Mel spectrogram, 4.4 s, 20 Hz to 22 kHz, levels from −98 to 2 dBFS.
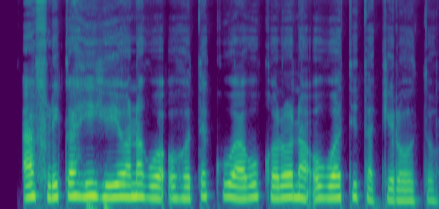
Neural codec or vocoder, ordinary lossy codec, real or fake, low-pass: none; none; real; none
